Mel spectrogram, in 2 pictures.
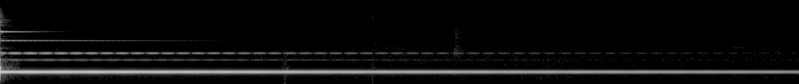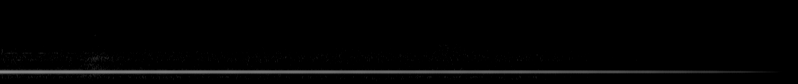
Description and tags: mono bell 0 D 16sec
Semi tuned bell tones. All tones are derived from one bell.
bell-tone, bell, bong, dong, ding, ping, bell-set, bells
